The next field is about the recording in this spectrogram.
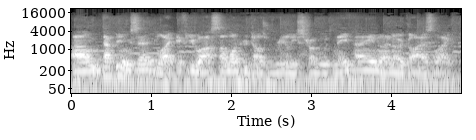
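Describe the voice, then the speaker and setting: Very deep, croaky man with a cold. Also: moderate pace. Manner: blunt, sweary, joking. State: sick with a chest infection. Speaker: host, powerlifting coach. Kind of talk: casual instructional chat. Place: small bare-walled room indoors. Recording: roomy echo, distant mic, faint music.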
